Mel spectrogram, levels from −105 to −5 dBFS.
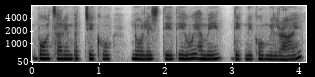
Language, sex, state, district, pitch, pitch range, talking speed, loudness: Hindi, female, Arunachal Pradesh, Papum Pare, 210 Hz, 205-215 Hz, 190 wpm, -14 LUFS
